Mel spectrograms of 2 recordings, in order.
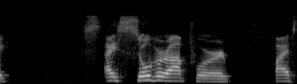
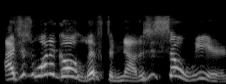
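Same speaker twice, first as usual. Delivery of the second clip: adrenaline buzz; 8 semitones higher than usual. Retold or imitated. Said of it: "adrenaline's like".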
